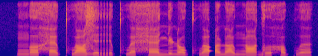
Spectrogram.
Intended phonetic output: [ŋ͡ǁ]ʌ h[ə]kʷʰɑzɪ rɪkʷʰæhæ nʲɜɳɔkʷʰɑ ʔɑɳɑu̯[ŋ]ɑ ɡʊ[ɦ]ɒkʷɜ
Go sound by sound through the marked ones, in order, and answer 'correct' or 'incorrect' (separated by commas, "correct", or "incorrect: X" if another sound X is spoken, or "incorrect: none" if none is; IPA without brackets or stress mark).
incorrect: ŋ, incorrect: æ, correct, incorrect: h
